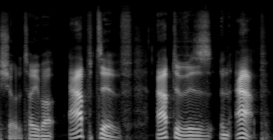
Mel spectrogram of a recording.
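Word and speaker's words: Aaptiv: to tell you about active active is an app it's an app that rhymes with active see what they did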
